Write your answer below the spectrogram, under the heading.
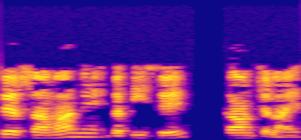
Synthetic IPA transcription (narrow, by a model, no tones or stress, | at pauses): ɪɾsaːmaːnːeɡɐt̪ise | kaːmt͡ʃɐla̰ːḛ̃ː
